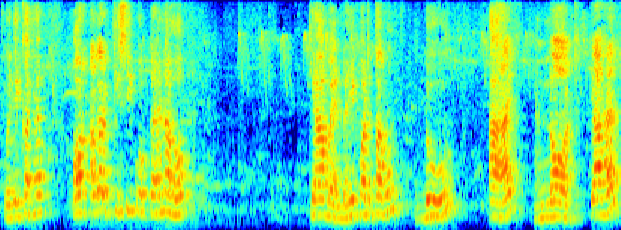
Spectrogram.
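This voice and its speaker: A man's voice: sits high, takes it slowly, pauses often. A man teaching a spoken English class, drilling students with call-and-response prompts. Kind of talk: classroom lesson. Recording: roomy, from far off the mic.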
